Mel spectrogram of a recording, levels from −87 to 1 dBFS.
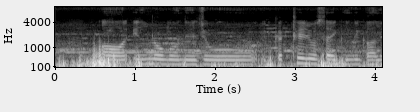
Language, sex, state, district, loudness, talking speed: Hindi, female, Punjab, Kapurthala, -21 LUFS, 130 wpm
